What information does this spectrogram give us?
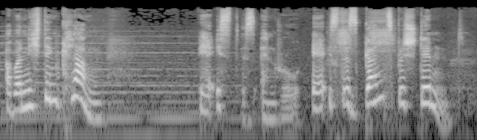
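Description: Grieving stern mother, very expressive pitch, intense, radio mystery drama, music clearly behind. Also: a little slow. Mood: anguished longing. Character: Glenda, grieving, stern mother longing for her vanished son. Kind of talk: period mystery radio play acting.

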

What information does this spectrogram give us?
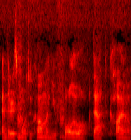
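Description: A man leading an improvised guided meditation in a halting way, repeating words and drawing out phrases. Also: deep voice, monotone, music in the background. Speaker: meditation guide, host of a live session. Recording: echoey room, clear background noise.

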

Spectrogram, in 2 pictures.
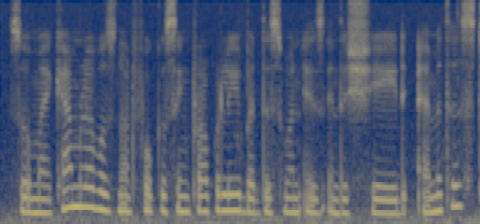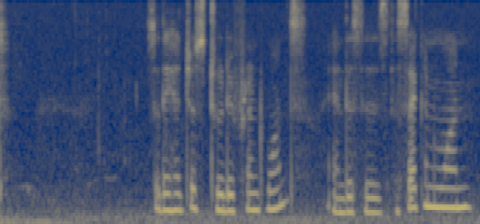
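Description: A woman shopping vlogger giving soft, breathy, often half-whispered ASMR-style commentary as she describes items one by one inside a store. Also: medium pitch. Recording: store ambience noise behind soft voice.

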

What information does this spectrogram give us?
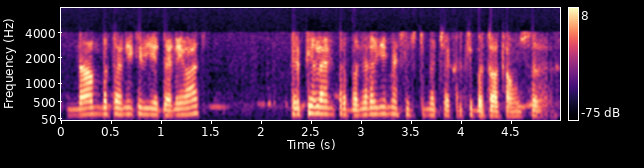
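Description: A man's voice: on the high side, brisk. A man speaking as a scripted call-centre agent on a phone call, formal and repetitive, constantly addressing the listener as sir. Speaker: phone scam caller posing as courier agent. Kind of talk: scripted call-centre customer service talk. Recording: tinny narrowband phone line.

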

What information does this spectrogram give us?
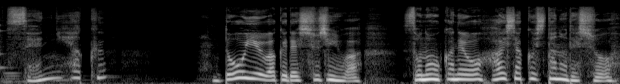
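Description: An actress playing a haughty, grieving widow with refined, formal speech in a radio drama. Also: female voice, fairly high pitch, lively intonation, measured pace, warm tone, faint music behind. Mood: polite, reserved. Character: proud, grieving young widow, haughty and indignant.

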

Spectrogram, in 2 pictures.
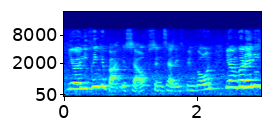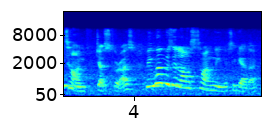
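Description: A woman's voice: medium pitch, sing-song, fast, darkish tone, close to an everyday voice. A British woman playing an exhausted, nagging fiancée and young mother in an amateur radio play. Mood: reproachful. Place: large conference room before an audience. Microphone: handheld or stand microphone. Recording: echoey hall with clear background noise.

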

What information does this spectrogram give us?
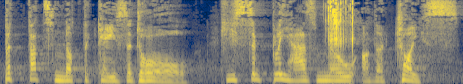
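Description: Man as a breezy mad cyborg pony doctor, raised pitch. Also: animated, slow, noisy background. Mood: amused, brisk. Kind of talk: audiobook character voice.

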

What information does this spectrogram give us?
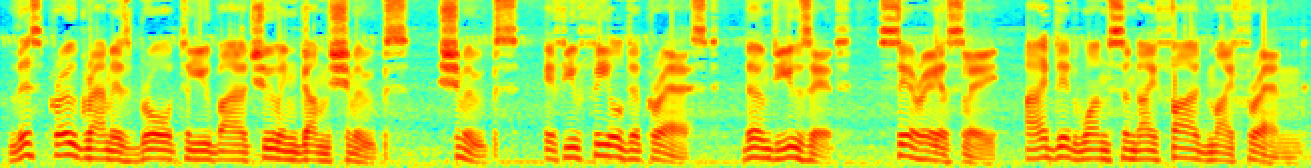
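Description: A man playing a glib broadcast announcer in a comedy audio drama, mixing announcer delivery with deadpan asides. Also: lowish voice, slight background noise. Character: glib male broadcast announcer plugging bands and sponsors.

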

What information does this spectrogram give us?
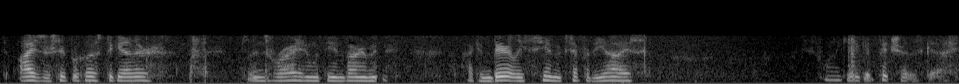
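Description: A man's voice: high voice, normal speed, pauses often. Young man narrating a night hike. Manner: excited, chatty, mild minced oaths. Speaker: hiking vlogger. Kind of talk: hushed running commentary while filming. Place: outdoors at night on a trail. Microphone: handheld camera mic. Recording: tinny lo-fi camera audio with hiss.

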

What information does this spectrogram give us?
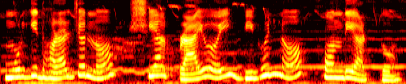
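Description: A woman's voice: a little high, very animated, slow, over music. A woman storyteller narrating a scripted fable for children.

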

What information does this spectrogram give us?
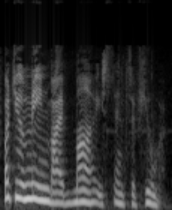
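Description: A woman's voice: mid-range voice, expressive, normal speed, lightly acted. An actress playing a proper, stern older mother of a family in a radio drama. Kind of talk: vintage radio drama acting. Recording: dull, lo-fi old radio recording.

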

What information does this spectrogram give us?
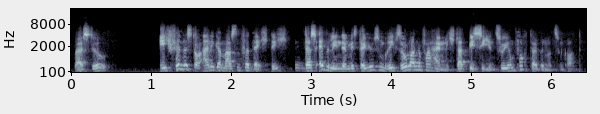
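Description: A mocking rich-family troublemaker, fast, swoopy highish voice, radio drama. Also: male voice, big pitch swings, pushed and bright, slightly rough, full character voice. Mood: smug, needling. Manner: mocking, needling, insinuating. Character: sardonic, provoking male member of a wealthy family. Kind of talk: German radio mystery play acting. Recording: muffled radio play recording.

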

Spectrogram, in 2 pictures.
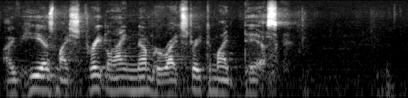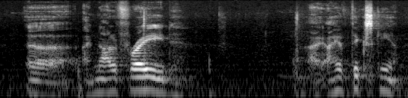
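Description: A middle-aged man speaking at a school board meeting, informal and halting with many restarts. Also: mid-range voice, steady tone, a bit bright, slight background noise. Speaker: state monitor addressing a school board. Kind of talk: public meeting remarks. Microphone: podium microphone.

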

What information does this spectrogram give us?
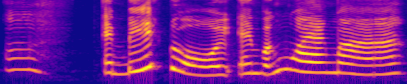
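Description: A woman's voice: very high voice, takes it slowly. A woman voicing a whiny young cartoon wife. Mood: coaxing. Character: young wife and scheming young mistress. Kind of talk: cartoon dubbing.

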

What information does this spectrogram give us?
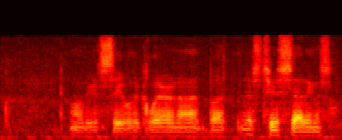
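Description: A man giving a casual hands-on product demonstration as presenter, plain-spoken and folksy, often clearing his throat. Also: sits low, level tone, fast talker, fairly bright tone, slight background noise, poor audio. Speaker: presenter, radio restorer and seller. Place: indoor workbench.

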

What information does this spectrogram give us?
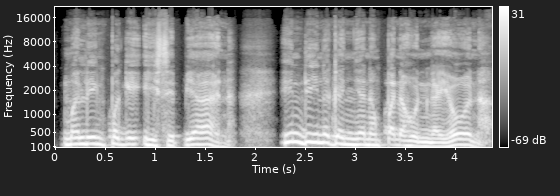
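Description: A man's voice: on the high side, lively intonation, a little slow, darkish tone, no room sound, studio quality. A man playing an older father who scolds his grown son in a radio drama. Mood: scolding. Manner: stern fatherly advice. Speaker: voice actor.

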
